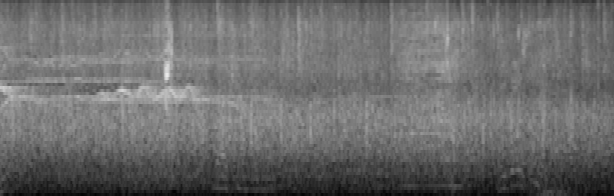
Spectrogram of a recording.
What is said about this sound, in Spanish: Y yo quiero que reciban con un fortísimo aplauso a mi bella esposa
